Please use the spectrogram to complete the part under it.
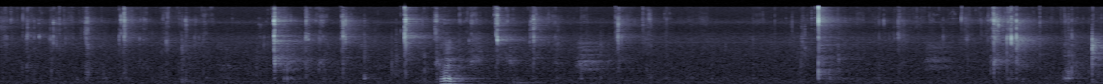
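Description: Crispy fried chicken crunches as a man bites into it.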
